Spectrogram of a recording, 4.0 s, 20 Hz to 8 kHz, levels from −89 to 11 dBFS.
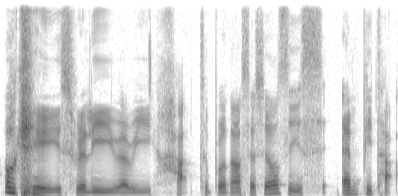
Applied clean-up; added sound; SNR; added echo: none; none; none; none.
